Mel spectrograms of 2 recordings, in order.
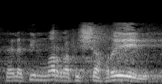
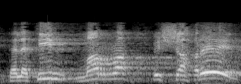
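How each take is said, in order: First: Said in the usual way. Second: Slow emphatic repetition of ثلاثين مرة في الشهرين; emphatic repeat. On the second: Shown as a demonstration. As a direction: hammer ثلاثين مرة في الشهرين home slowly. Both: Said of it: "repeated for emphasis".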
